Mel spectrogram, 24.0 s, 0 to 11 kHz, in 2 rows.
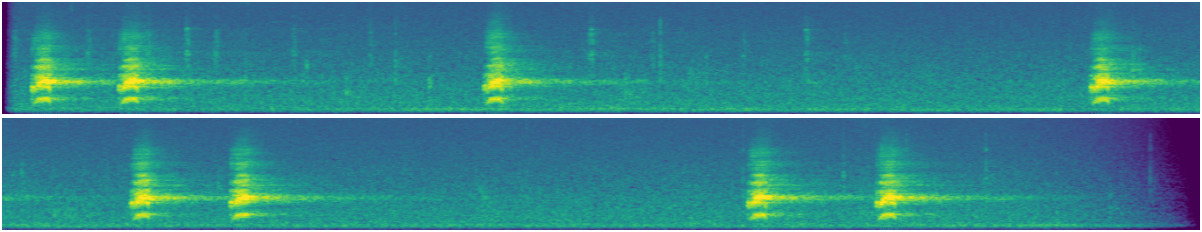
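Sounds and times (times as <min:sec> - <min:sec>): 
common raven calling: 0:00.3 - 0:03.1, 0:04.8 - 0:06.6, 0:10.9 - 0:12.3, 0:13.2 - 0:15.6, 0:19.4 - 0:22.2.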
